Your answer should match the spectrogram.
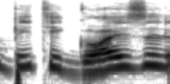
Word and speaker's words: Betelgeuse: Und ja, Betelgeuse, letztendlich wie der merkwürdige Name von Beetlejuice im Film. Nur geht es hier halt um Betelgeuse, den roten Überstern, den roten Riesen im Sternbild von Orion.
